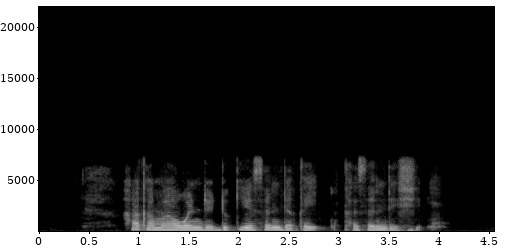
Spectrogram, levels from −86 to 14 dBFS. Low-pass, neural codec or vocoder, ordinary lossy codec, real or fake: 7.2 kHz; codec, 16 kHz, 8 kbps, FreqCodec, smaller model; none; fake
